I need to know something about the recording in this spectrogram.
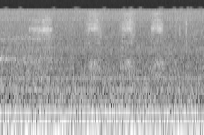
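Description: Faint rubbing swish of a short-bristled flat (bright) paintbrush laying a short stroke of acrylic paint on primed cardboard.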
